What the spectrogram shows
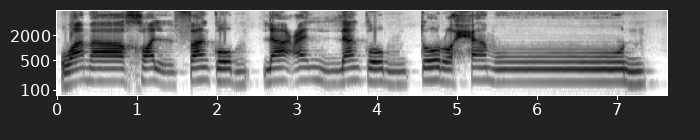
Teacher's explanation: وما خلفکم، خلفکم، خا کو موٹا پڑھیں گے، خلفکم لعلکم ترحمون، واو مدہ ہے، 2 حرکات لمع کریں گے اور آخر پہ ہم نے وقف کر دینا ہے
